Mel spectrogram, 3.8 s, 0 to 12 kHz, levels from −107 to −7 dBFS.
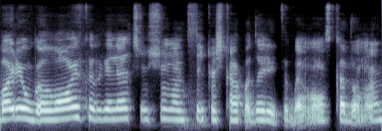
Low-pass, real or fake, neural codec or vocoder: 10.8 kHz; fake; codec, 24 kHz, 1 kbps, SNAC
